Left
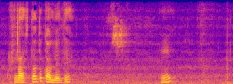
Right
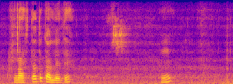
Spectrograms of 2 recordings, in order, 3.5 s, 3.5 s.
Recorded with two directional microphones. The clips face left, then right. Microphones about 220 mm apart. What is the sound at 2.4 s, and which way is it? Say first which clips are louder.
Speech: left 1 dB; 15° right (ahead or behind).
